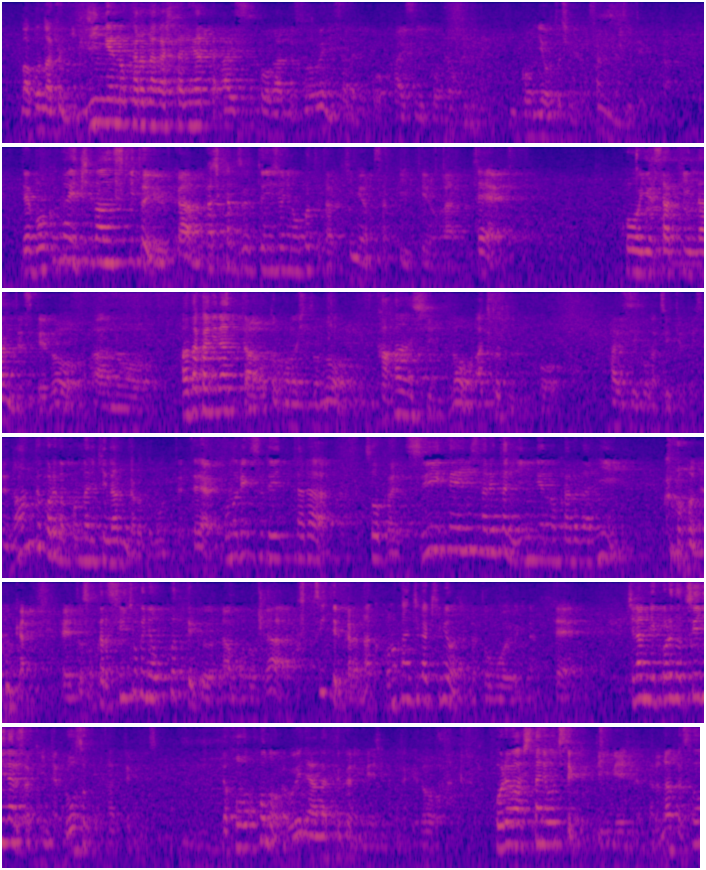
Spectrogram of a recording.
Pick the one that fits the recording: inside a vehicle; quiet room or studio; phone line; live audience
live audience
